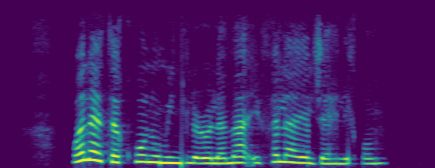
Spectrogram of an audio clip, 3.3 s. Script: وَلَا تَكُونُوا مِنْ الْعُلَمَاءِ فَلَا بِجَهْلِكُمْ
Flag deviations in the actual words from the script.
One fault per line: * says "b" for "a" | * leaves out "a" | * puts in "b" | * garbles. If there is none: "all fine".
all fine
